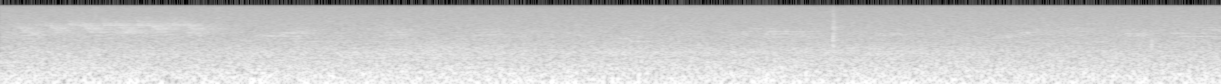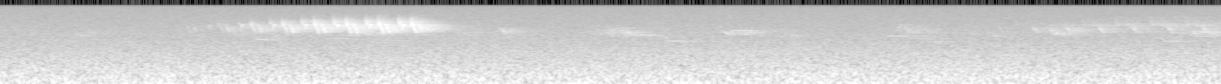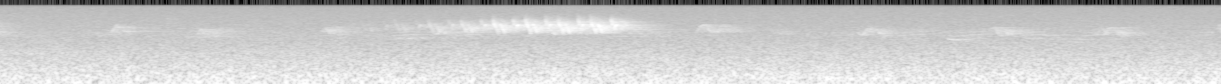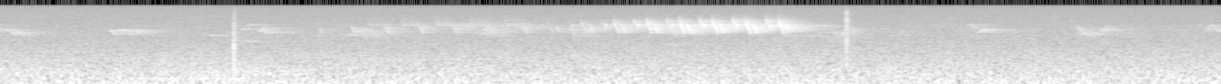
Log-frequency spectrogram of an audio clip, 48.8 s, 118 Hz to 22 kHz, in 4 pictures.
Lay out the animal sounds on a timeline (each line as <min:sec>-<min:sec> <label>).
0:00.0-0:02.1 Ovenbird (Seiurus aurocapilla)
0:11.7-0:12.3 Wood Thrush (Hylocichla mustelina)
0:14.1-0:16.7 Ovenbird (Seiurus aurocapilla)
0:17.1-0:27.8 Red-eyed Vireo (Vireo olivaceus)
0:22.3-0:24.6 Ovenbird (Seiurus aurocapilla)
0:28.2-0:31.0 Ovenbird (Seiurus aurocapilla)
0:31.2-0:48.9 Red-eyed Vireo (Vireo olivaceus)
0:39.7-0:44.8 Ovenbird (Seiurus aurocapilla)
